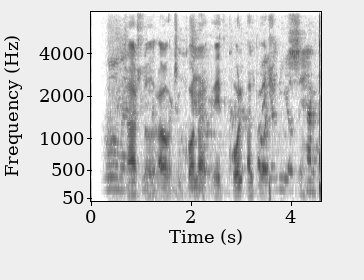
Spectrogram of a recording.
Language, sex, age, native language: Icelandic, male, 14, Icelandic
